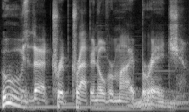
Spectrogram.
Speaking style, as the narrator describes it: a voice roared out

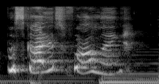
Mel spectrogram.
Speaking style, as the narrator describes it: cried Chicken Licken

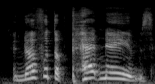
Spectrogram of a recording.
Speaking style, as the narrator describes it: Harry exclaimed quickly

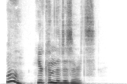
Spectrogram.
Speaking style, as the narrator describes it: exclaimed

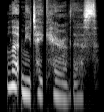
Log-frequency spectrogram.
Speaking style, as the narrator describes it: Laura murmured

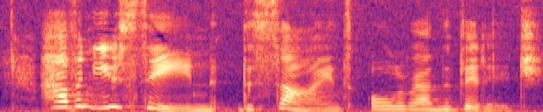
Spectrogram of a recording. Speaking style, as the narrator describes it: she said

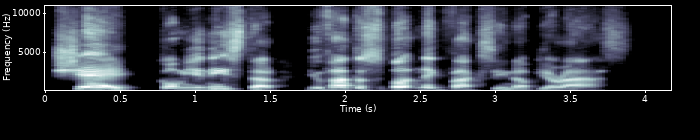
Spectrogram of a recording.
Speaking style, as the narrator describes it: a neatly bearded delinquent glances up from his inspection of a label and yells

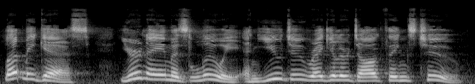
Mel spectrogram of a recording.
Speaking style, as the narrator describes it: The bartender excitedly says

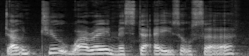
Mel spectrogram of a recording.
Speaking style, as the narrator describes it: Sergeant Samways cried out

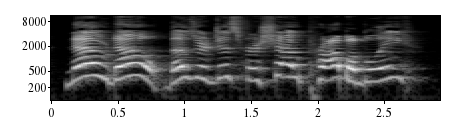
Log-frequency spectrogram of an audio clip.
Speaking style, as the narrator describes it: hollered

